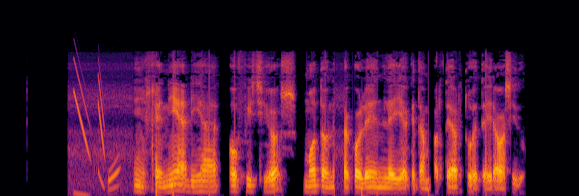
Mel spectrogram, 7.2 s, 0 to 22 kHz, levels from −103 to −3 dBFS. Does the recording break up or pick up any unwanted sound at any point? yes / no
yes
